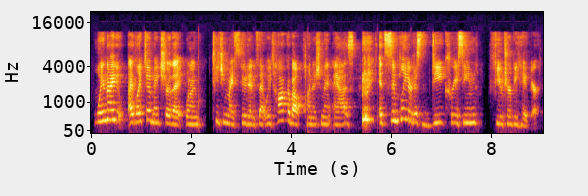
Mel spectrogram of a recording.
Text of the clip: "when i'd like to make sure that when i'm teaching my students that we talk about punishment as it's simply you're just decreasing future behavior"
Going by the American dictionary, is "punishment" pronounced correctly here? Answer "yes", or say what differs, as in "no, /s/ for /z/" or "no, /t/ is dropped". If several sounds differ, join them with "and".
yes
